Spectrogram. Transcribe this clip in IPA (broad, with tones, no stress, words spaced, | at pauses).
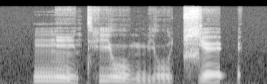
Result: ŋĩ˥˧t̪ʰju˥˧mju˧t͡ɕe˦ʔ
